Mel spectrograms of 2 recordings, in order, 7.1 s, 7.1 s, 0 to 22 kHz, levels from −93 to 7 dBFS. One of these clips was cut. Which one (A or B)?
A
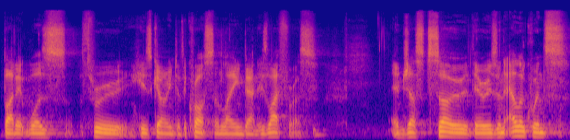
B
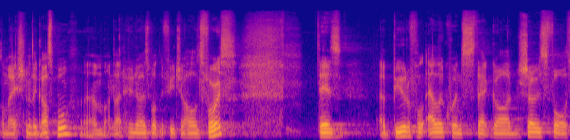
B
